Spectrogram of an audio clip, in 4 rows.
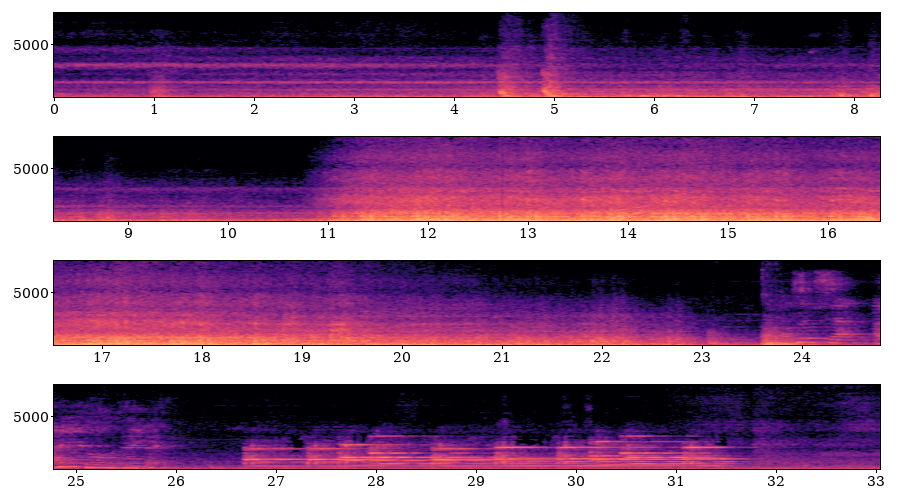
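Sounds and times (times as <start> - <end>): train wheels clattering on rails: 4.4 - 5.8.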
